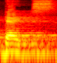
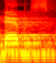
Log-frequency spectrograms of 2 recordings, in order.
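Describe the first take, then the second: First: The word is said without any b sound. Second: The word is said with a b sound. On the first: The speaker calls it right. "बी silent होता है, तो डेट कहते हैं" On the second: The speaker calls it wrong. "डेब्ट्स कोई words नहीं"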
